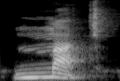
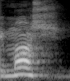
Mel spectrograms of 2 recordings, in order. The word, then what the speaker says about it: much: i make for example i always make a mistake with the word much i say much much and that's not the pronunciation the pronunciation is much so but sometimes i say mush and that's my problem sometimes i confuse ch and sh sometimes that happens to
